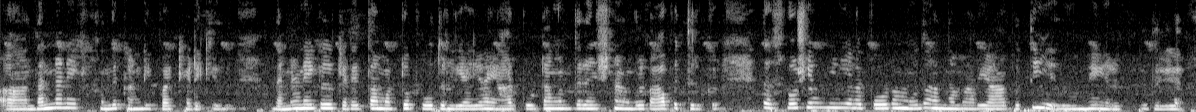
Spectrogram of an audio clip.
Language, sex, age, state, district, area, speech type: Tamil, female, 18-30, Tamil Nadu, Tirupattur, urban, spontaneous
